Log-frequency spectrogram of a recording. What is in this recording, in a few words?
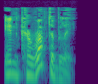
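"incorruptibly", English, British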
